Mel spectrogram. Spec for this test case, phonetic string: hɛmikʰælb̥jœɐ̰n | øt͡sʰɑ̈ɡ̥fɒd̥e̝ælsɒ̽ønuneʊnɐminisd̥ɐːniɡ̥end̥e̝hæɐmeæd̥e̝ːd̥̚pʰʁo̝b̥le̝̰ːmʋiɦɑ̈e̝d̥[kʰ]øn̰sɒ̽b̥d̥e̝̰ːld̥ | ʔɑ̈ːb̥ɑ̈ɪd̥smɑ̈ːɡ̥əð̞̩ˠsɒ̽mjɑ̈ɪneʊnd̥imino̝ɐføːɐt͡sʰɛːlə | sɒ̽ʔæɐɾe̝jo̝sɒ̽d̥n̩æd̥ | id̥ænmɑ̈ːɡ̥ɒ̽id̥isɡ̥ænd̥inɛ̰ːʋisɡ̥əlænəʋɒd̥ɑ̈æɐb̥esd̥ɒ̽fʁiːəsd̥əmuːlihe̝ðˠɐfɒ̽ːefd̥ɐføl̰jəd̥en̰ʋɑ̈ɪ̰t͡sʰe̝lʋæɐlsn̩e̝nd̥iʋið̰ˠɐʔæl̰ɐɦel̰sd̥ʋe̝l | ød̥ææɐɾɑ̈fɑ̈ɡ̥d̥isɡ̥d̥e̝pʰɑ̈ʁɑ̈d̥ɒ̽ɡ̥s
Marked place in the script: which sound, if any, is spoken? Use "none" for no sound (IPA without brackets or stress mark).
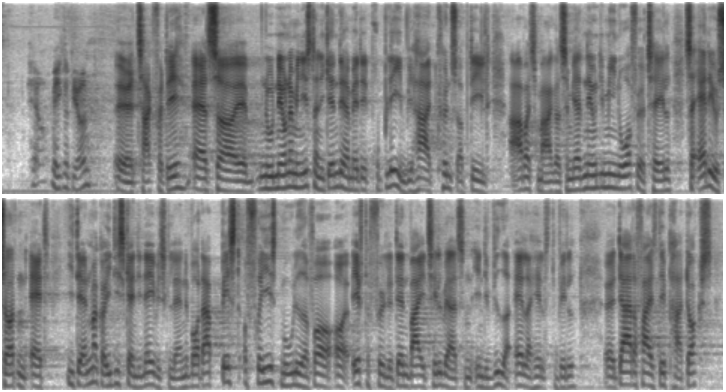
kʰ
